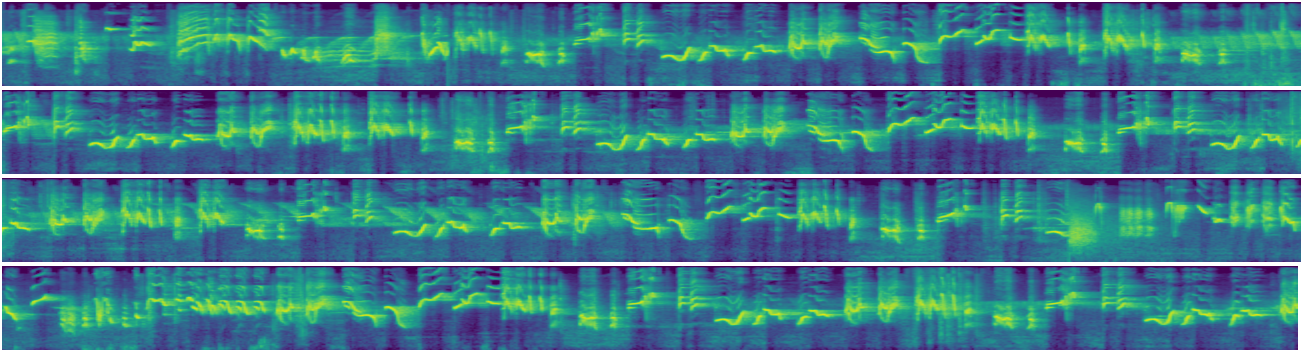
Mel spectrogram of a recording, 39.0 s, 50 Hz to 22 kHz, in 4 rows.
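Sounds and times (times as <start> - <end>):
songbird singing loudly: 0.0 - 38.9.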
